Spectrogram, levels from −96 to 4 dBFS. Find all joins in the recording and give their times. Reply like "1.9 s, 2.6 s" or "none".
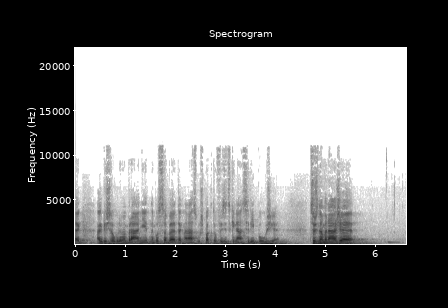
none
